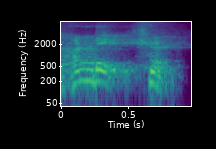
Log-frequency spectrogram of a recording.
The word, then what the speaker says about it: Hyundai: Some of the executives from major companies like Hyundai Motors, actually pronounced as Hyundai, Apollo Tires, IBM, TCS, Ford Motors, L&T, Ashok Leyland, Mahindra and Mahindra, etc., have been regularly joining the program.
